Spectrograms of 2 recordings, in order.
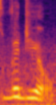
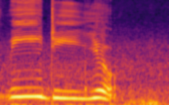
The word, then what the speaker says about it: video: are saying it as video it's not video it's video it's vdo we are putting our stress on the second syllable that is vdu okay the third one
